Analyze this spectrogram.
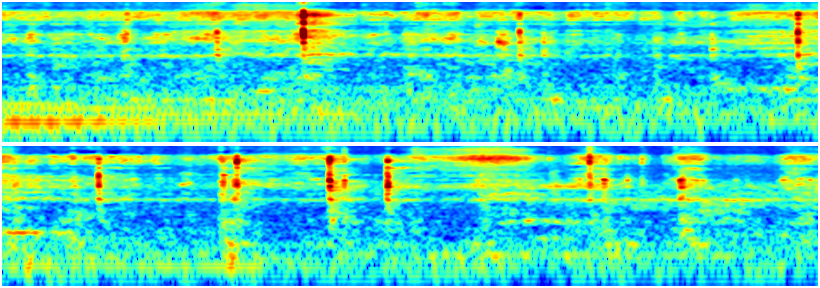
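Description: Lathe cross-slide feed screw being wound out by its handwheel and pulled free of the slide: irregular metallic clicks and light rattles of the screw, handle and loose hardware.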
